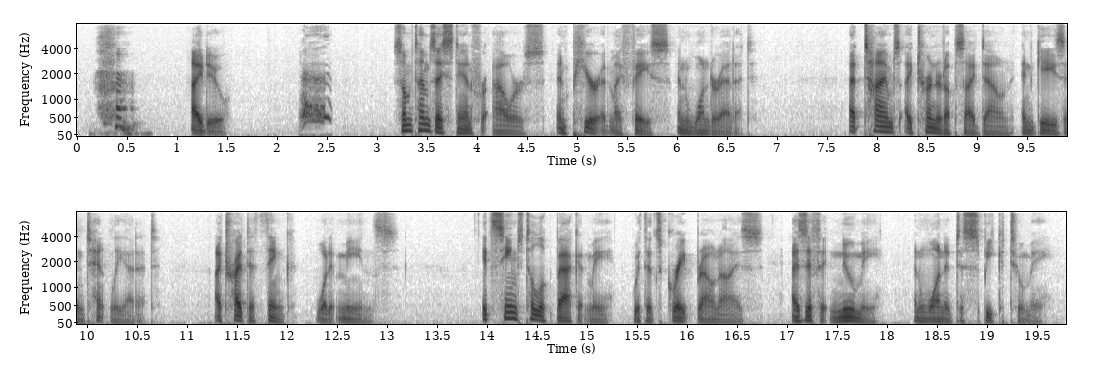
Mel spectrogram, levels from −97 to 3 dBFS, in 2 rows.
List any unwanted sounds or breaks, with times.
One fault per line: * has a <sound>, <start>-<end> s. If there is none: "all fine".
* has a laugh, 0.1-0.8 s
* has a bark, 2.2-2.6 s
